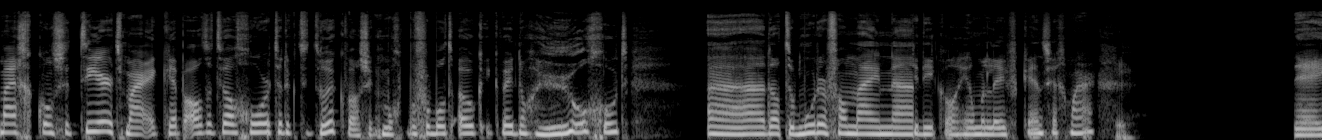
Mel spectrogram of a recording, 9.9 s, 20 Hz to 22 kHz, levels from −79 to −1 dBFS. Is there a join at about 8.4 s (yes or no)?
yes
